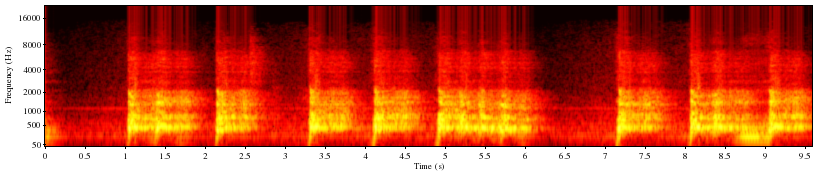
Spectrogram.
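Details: Dog barking repeatedly, loud rough barks arriving about once every second with fading tails, some doubled, in a quiet setting without other clear sounds.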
